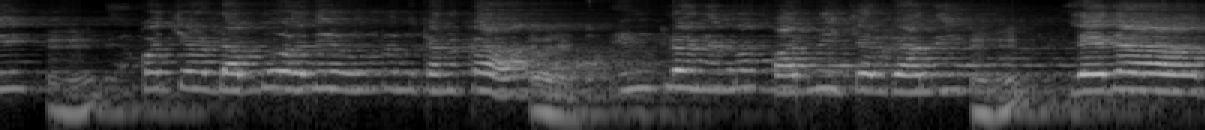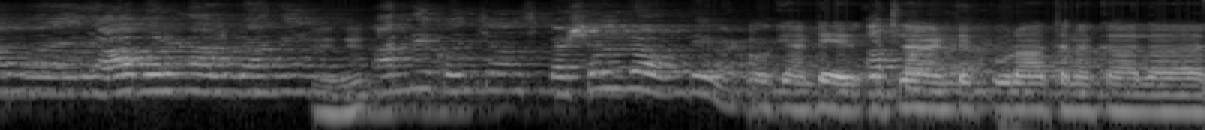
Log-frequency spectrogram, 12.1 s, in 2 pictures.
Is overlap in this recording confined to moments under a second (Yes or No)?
Yes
